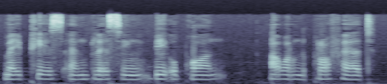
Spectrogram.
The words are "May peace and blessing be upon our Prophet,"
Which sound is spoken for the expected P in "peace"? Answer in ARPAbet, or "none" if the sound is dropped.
P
